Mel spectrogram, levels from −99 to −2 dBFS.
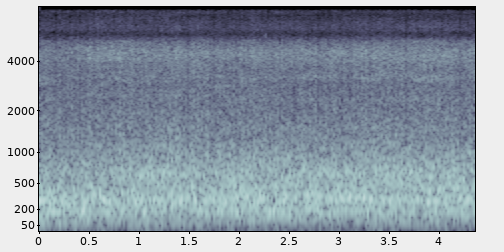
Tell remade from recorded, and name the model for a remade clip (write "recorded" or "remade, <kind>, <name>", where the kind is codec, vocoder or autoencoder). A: recorded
